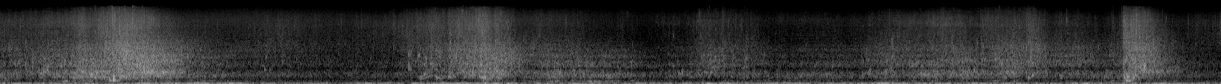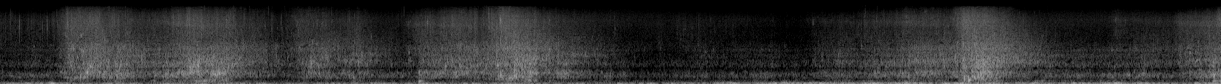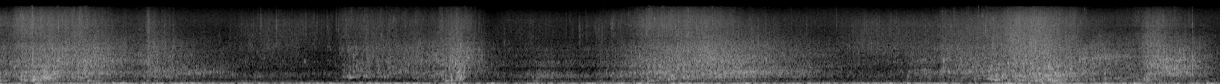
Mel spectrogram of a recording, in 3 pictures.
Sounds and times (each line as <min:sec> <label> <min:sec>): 0:20.8 soft waves splashing on the pebbles 0:36.6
